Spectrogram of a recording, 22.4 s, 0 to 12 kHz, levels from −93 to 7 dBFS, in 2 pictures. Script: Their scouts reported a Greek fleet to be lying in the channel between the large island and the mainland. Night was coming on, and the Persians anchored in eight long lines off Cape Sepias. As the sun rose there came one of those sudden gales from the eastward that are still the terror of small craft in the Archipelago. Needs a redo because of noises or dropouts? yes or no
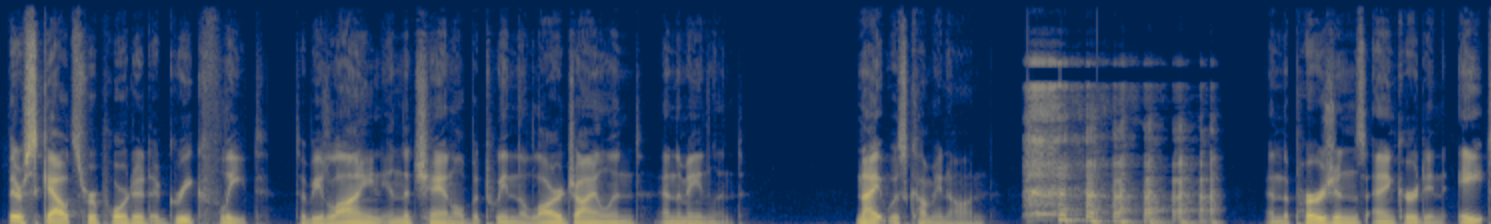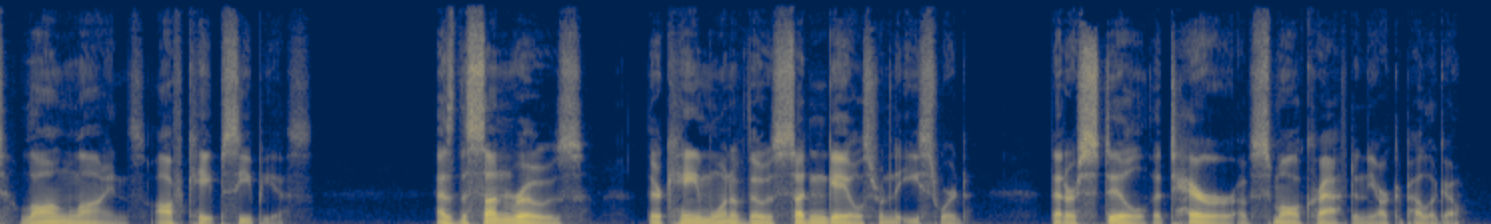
yes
